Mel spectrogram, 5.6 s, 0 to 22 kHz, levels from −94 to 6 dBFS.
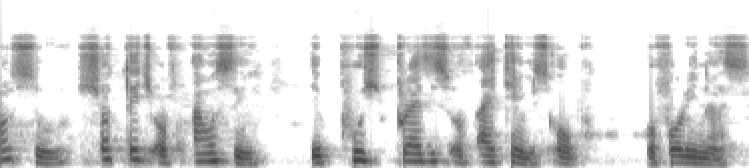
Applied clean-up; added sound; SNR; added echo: none; none; none; none.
